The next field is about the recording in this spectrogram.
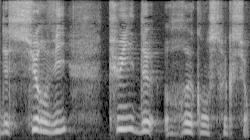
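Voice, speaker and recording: Speaking very slowly, a woman uses a medium pitch and an Alsatian accent. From France, Alsace. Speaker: business mentor, podcaster. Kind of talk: podcast monologue.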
